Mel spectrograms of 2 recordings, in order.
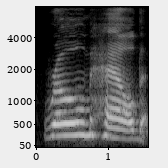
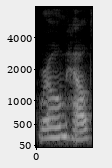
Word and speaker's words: Roemheld: the show today we're going to talk about Rome held syndrome if you don't know how to spell it or you never heard of that like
